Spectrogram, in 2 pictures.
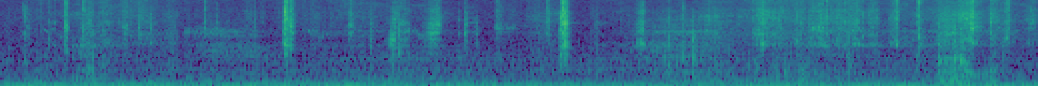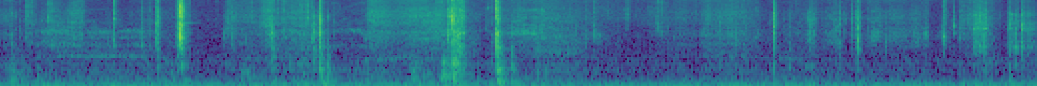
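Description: Scattered sharp plastic clicks and taps as a replacement blower motor resistor is handled and fitted into its wiring connector, the loudest click about six seconds in and two more close together soon after, over a low steady hum.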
